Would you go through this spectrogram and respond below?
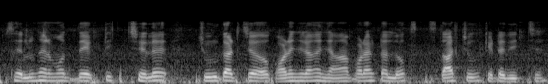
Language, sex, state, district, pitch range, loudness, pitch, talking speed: Bengali, male, West Bengal, Jhargram, 150-170 Hz, -20 LUFS, 165 Hz, 220 wpm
